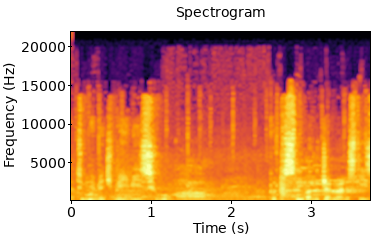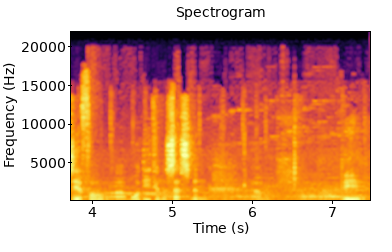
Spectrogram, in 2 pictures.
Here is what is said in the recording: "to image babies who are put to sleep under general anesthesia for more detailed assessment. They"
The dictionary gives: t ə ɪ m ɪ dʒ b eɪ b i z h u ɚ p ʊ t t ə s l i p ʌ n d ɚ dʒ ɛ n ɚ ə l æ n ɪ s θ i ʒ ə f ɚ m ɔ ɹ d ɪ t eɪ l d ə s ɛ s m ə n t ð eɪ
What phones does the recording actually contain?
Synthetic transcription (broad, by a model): t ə ɪ m ɪ dʒ b eɪ b i z h u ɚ p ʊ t t ə s l i p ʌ n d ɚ dʒ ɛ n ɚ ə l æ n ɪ s t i z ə f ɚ m ɔ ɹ d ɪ t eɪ l ə s ɛ s m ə n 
